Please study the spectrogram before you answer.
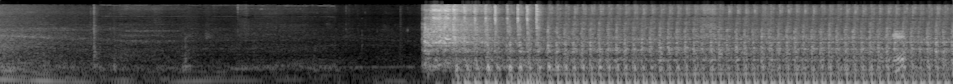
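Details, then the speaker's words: Yamaha Vixion motorcycle after replacing parts in the head and adjusting valves: steady even idle, the earlier rattling from the left side near the water pump housing is gone; a faint light tick remains, possibly worn rocker arm bearing. "Walaupun memang Sebenarnya ada sedikit menggelitik di bagian head dan itu memang seperti saya bilang tadi itu adalah bagian rocker armnya ya bearing rocker arm-nya itu mungkin yang sudah agak"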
